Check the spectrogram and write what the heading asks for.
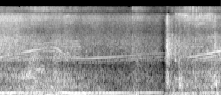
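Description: Sports car sound effect: a low steady hum with a thin rising whine, over background music, and a sharp click near the end.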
